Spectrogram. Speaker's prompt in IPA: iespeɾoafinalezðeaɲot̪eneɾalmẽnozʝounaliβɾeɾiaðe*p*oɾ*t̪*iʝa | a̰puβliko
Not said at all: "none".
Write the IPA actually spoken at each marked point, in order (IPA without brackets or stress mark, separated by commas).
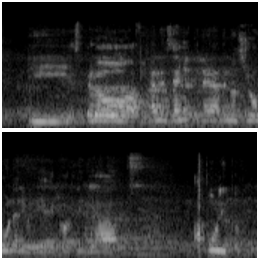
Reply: k, t̪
